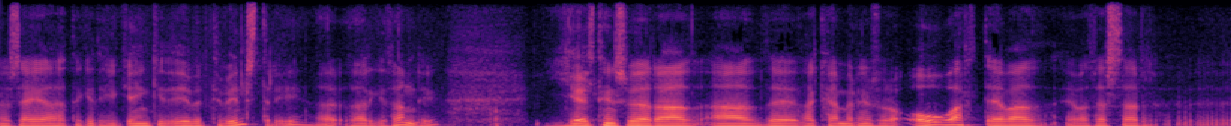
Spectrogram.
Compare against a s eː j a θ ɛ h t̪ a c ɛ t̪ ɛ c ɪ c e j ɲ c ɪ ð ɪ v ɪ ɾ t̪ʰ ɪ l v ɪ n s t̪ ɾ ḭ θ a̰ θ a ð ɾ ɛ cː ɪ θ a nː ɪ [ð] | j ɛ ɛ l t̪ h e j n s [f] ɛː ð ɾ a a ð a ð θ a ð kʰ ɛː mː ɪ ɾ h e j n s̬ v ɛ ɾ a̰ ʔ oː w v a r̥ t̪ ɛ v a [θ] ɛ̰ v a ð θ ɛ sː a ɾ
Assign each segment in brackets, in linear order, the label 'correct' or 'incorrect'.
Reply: incorrect, incorrect, incorrect

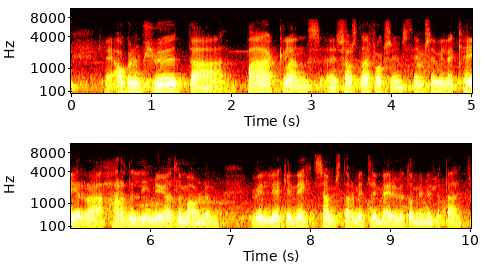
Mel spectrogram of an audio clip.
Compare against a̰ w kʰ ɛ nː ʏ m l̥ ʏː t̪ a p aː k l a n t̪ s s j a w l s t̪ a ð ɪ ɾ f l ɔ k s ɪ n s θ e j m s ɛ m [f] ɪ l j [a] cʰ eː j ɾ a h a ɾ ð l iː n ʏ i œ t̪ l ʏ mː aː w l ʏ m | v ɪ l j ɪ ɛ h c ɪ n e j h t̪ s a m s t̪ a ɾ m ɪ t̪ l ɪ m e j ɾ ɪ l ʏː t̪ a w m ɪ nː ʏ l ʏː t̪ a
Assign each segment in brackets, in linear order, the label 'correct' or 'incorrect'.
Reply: incorrect, correct

